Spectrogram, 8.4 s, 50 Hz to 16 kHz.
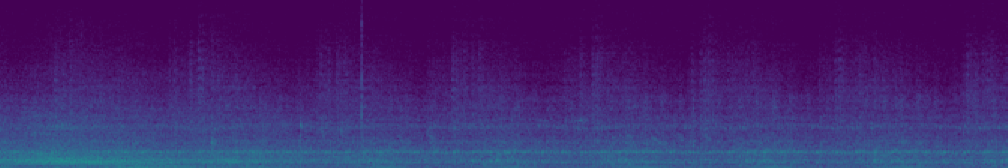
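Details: Volvo XC90 D5 diesel on a cold start: the low idle rumble swells and sags in repeating waves as the revs hunt, which goes away once warm. Owner suspects the diesel fuel filter, but replacing it didn't cure it.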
